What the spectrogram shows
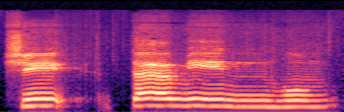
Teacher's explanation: Min dan hum masing-masing izhar. Min izhar halqi, hum izhar syafawi. Kedua-duanya jangan dipanjangkan.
